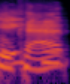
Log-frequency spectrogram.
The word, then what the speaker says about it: Phuket: Although the party is called like Fuck It, I've been calling it Phuket.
